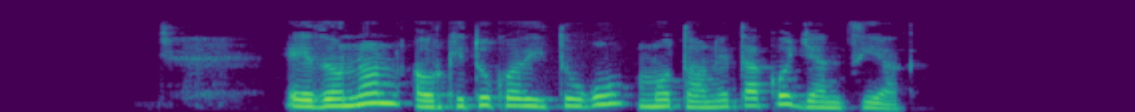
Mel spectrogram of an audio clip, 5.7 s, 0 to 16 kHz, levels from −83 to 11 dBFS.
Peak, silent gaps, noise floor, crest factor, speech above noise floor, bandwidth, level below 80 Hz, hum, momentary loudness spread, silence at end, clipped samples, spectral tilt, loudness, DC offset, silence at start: 0 dBFS; none; -46 dBFS; 16 dB; 33 dB; 7.6 kHz; -64 dBFS; none; 9 LU; 1.2 s; under 0.1%; -8 dB/octave; -14 LUFS; under 0.1%; 1.45 s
